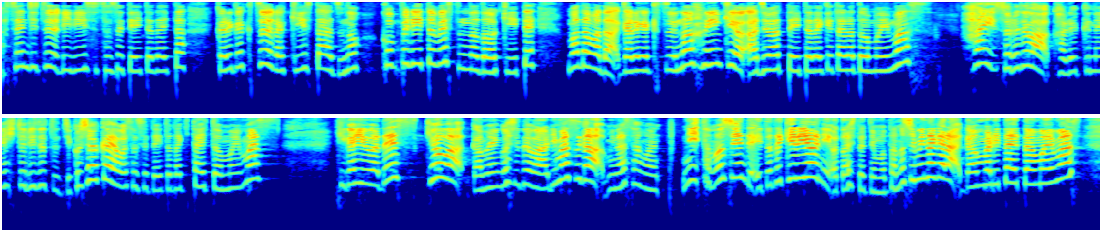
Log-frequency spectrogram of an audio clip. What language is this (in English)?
Japanese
